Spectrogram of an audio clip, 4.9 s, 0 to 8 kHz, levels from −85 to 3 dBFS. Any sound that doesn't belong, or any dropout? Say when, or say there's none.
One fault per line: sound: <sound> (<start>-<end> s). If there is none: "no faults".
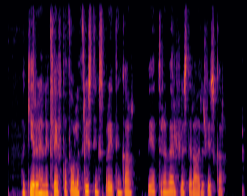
no faults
